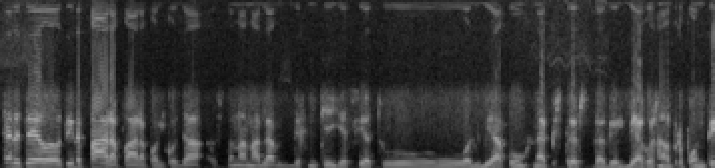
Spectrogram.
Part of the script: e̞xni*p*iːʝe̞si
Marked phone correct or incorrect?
incorrect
